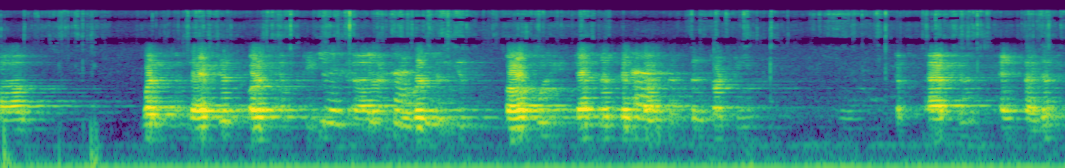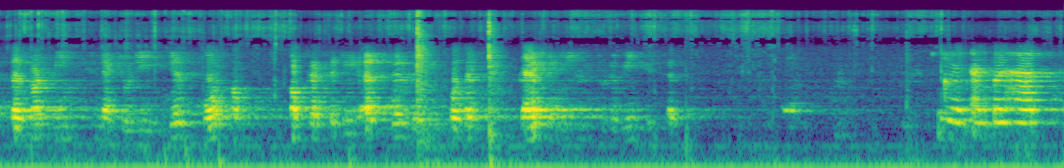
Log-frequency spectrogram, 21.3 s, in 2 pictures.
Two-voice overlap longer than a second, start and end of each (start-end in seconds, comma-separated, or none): 3.2-4.5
